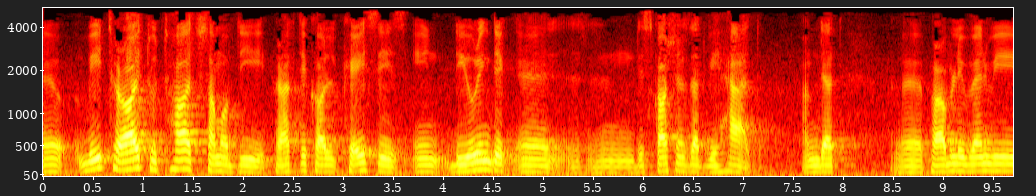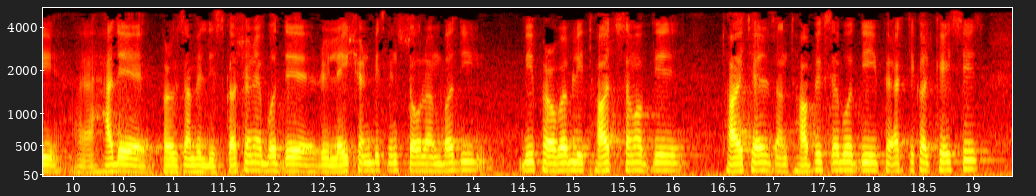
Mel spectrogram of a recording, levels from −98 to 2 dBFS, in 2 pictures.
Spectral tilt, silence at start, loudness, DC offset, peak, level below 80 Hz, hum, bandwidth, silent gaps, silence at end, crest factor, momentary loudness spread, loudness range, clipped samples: -10 dB/octave; 0 s; -19 LUFS; under 0.1%; 0 dBFS; -40 dBFS; none; 5.4 kHz; none; 0 s; 18 dB; 9 LU; 4 LU; under 0.1%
